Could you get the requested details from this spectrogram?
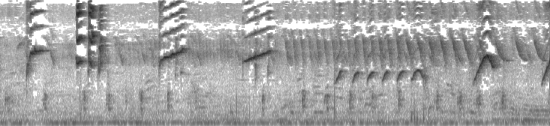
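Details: Lovebird singing its unique gacor song with starling-style fill: sharp high chips and upward-sweeping whistles at first, then a long run of quick clipped notes and falling whistled slurs.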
